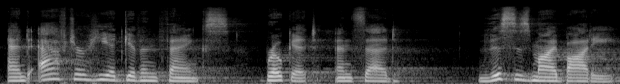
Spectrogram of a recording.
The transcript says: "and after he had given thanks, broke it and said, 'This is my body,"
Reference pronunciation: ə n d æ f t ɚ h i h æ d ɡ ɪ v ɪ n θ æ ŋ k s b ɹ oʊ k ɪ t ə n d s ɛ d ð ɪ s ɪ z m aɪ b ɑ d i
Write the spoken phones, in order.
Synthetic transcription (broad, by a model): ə n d æ f t ɚ i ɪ d ɡ ɪ v ɪ n θ æ ŋ k s b ɹ oʊ k ɪ t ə n s ɛ d ð ɪ s ɪ z m aɪ b ɑ d i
